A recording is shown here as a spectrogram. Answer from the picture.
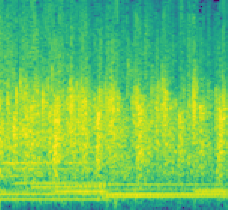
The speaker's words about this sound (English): That he is the Lord. Amen. A round of applause for our Lord Jesus Christ.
